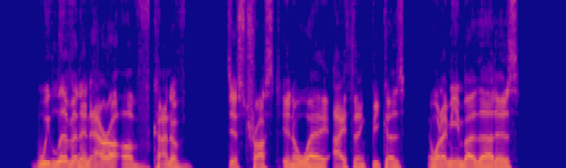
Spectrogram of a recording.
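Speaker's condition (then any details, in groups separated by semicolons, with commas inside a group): No condition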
